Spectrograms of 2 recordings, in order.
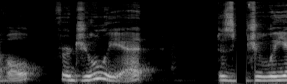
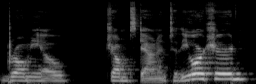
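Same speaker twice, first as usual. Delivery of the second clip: ordinary talk, nothing marked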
